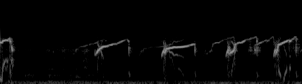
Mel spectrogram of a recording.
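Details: Little owl before dawn on 14 April, after 04:56, with echo in the recording: a series of clear, rising whistled kiew notes, each ending in a sharp yelp, spaced irregularly over three seconds.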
